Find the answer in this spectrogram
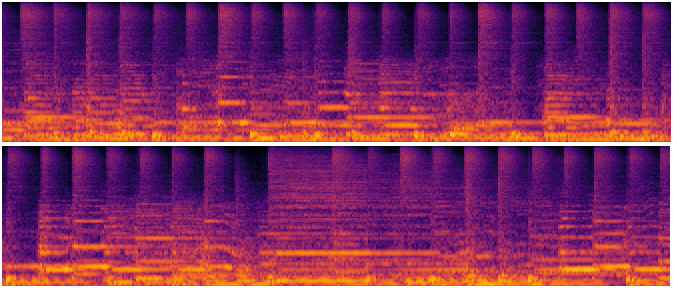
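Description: Live blues band playing: an archtop electric guitar over a drum kit keeping a steady beat.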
